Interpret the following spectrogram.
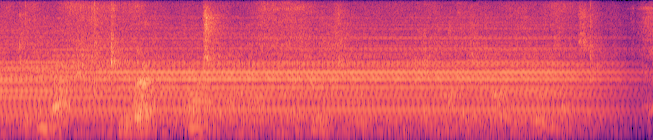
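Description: A steady electrical buzz, a mains hum with many overtones, with faint indistinct voices beneath it.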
